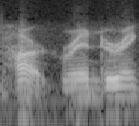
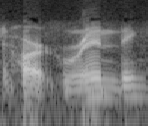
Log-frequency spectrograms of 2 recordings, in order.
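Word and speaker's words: heart-rending: tell it fool it it's not heart rendering it's heart rending Eastern say mm-hmm sir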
